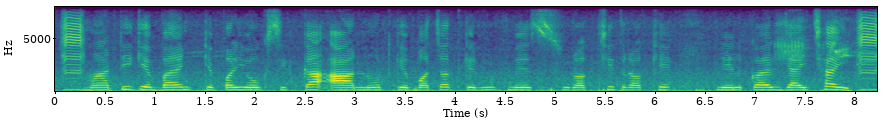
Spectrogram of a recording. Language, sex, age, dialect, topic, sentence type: Magahi, female, 25-30, Western, banking, statement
